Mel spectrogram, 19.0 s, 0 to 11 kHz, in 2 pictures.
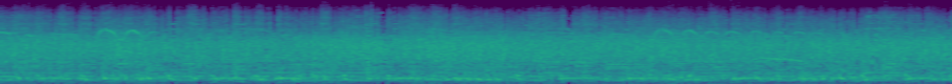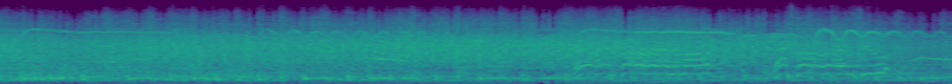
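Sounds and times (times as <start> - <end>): rock band playing: 0.0 - 19.0
audience cheering and screaming: 5.6 - 19.0.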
